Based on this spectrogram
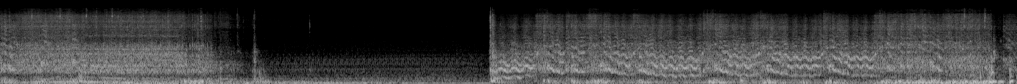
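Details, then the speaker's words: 1984 Ford LTD Crown Victoria with CFI, distributor refitted possibly off top dead center and suspected wrong firing order, fuel problem also unresolved: ragged uneven cranking that stops and retries without catching; rough cranking. "so if the firing order was wrong and I was trying to turn it on earlier um I'm sure some of you groaned because that's probably not good for an engine"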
